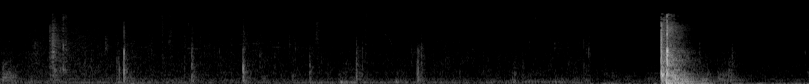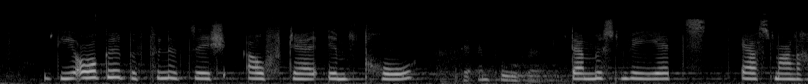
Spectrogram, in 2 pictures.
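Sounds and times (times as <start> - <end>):
footsteps shuffling across a hard floor in a church: 1.0 - 6.0
heavy wooden church door swinging shut with a booming thud: 6.6 - 7.4
speech: 8.7 - 16.1.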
